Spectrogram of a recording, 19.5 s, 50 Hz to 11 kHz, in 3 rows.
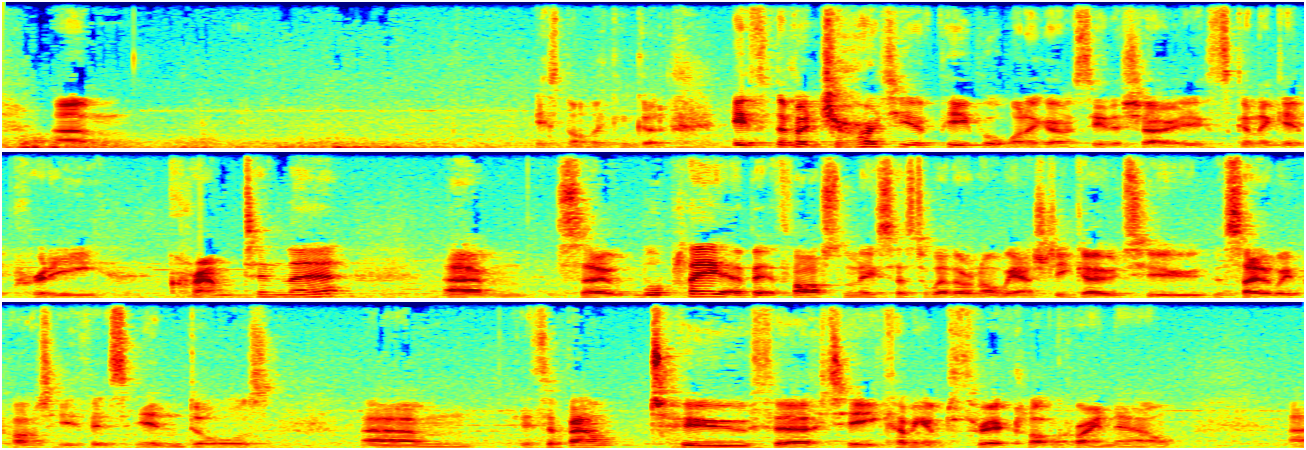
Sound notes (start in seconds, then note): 1.1 thunder rumbling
